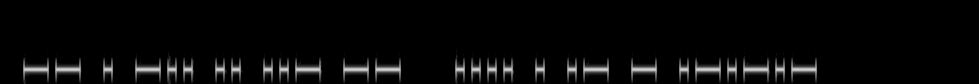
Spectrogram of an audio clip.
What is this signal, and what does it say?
Morse code, heard as a keyed tone, about 15 wpm, 700 Hz. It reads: MEDIUM HEAT.
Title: Sentences from Top 1000 Words - Review Part 6 - 15wpm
